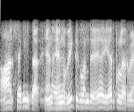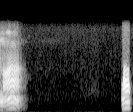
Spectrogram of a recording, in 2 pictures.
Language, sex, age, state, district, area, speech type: Tamil, male, 60+, Tamil Nadu, Tiruvannamalai, urban, conversation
